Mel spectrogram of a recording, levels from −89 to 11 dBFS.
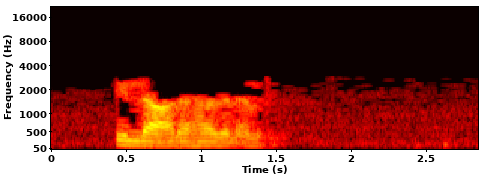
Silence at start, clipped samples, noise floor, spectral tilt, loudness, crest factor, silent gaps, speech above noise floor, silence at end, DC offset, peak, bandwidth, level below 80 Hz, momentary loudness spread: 0.45 s; under 0.1%; -56 dBFS; -13 dB/octave; -21 LUFS; 22 dB; none; 34 dB; 1.35 s; under 0.1%; -2 dBFS; 3 kHz; -62 dBFS; 14 LU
